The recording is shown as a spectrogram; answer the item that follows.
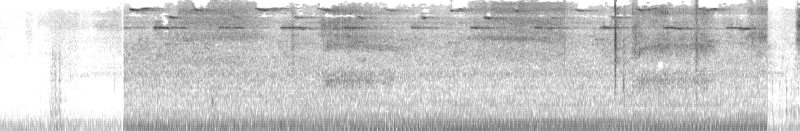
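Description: A motor vehicle's engine running steadily, starting about a second in and stopping abruptly just before the end.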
